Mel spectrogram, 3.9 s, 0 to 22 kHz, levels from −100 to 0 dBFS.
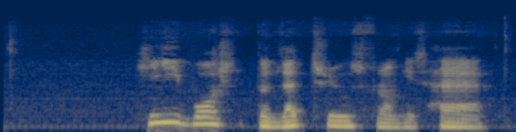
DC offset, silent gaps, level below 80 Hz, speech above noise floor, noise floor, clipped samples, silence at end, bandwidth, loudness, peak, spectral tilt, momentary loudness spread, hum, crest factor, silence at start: under 0.1%; none; -66 dBFS; 39 dB; -68 dBFS; under 0.1%; 0.25 s; 10.5 kHz; -30 LUFS; -12 dBFS; -8 dB/octave; 9 LU; none; 18 dB; 1.05 s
